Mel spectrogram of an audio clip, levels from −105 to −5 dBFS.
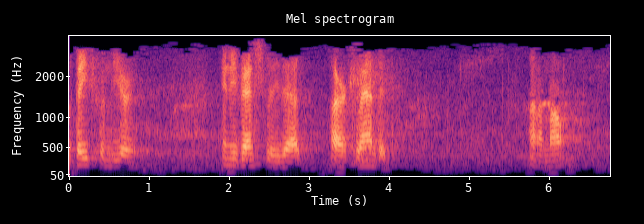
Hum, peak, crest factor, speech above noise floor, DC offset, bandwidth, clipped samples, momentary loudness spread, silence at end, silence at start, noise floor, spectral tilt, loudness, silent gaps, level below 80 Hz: none; -2 dBFS; 24 dB; 24 dB; under 0.1%; 3.9 kHz; under 0.1%; 24 LU; 0 s; 0 s; -48 dBFS; -5.5 dB/octave; -25 LUFS; none; -90 dBFS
